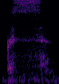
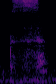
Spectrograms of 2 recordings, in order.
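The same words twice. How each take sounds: First: The letter is said as its bare sound. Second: The same.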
